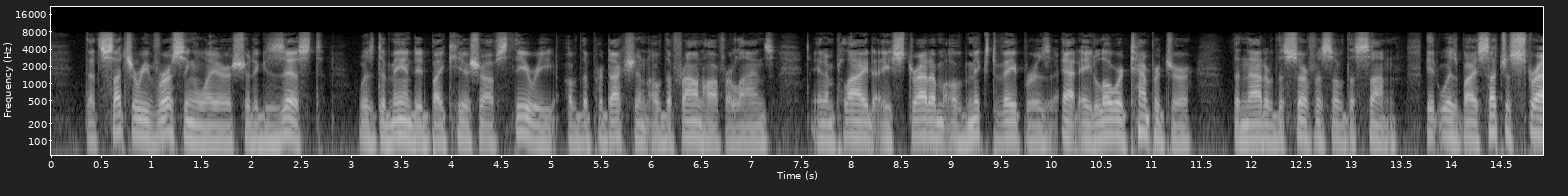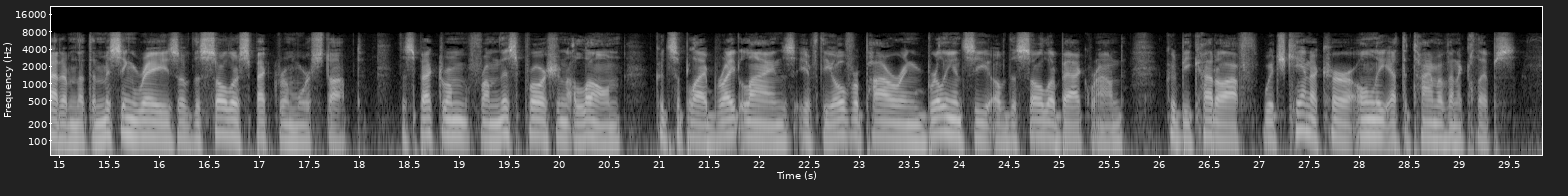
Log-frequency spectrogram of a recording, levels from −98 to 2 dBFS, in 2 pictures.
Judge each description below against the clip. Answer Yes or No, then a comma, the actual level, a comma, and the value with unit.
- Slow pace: No, average, 180 wpm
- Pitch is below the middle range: Yes, low, 100 Hz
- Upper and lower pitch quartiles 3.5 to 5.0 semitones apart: No, average, 3.0 semitones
